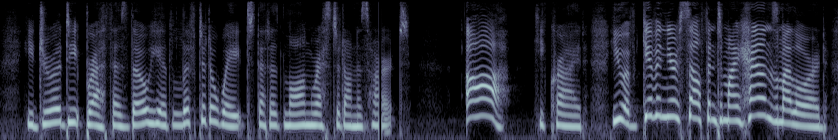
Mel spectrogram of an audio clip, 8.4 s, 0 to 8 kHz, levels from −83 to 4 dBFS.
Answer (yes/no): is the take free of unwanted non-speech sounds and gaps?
no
